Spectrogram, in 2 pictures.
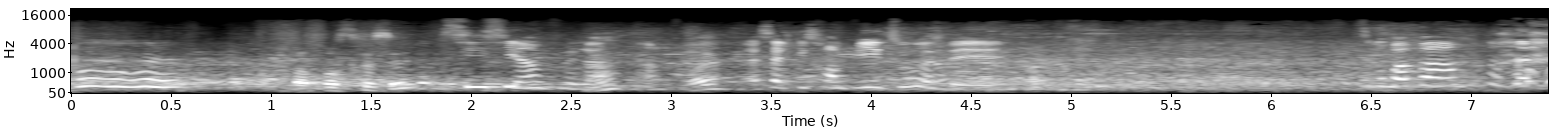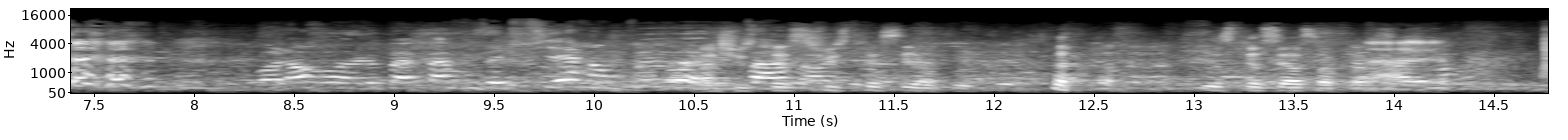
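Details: Adult French woman, a triathlete, stuttering since early childhood, with particular difficulty on the letter R, certain numbers, syllables and consonants; real, not acted; stuttering.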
